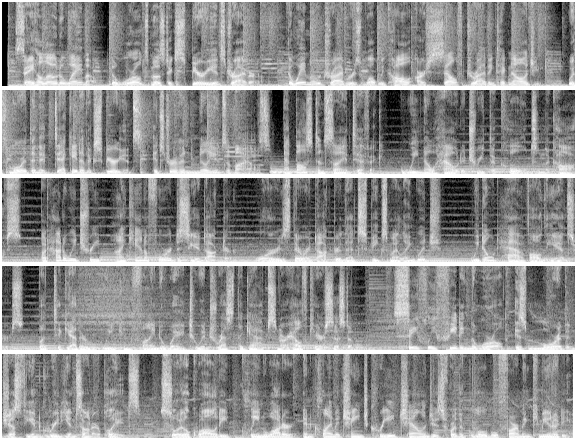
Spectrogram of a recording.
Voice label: Corporate Narration, voiceover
